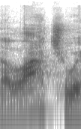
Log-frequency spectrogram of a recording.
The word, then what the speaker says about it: Alachua: There's my pronunciations. I'm in Alachua here in Florida.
